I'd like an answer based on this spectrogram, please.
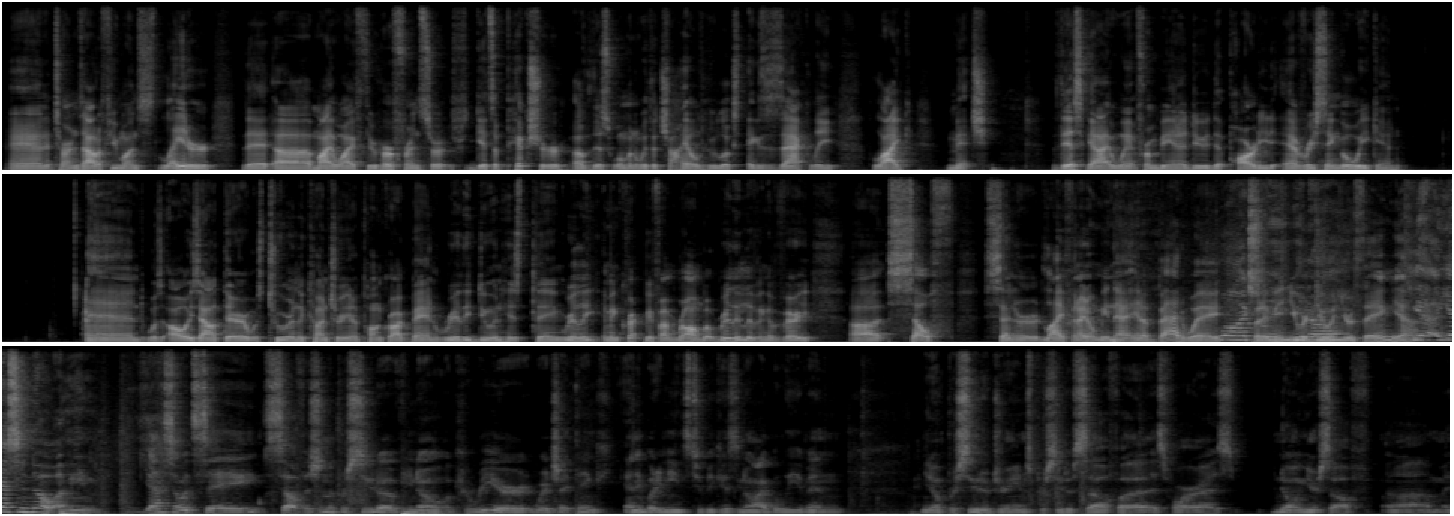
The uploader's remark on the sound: This was my 2 person podcast with 1 mic, so if the audio is up and down I appologise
